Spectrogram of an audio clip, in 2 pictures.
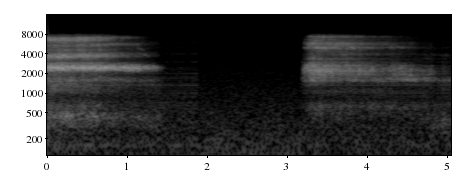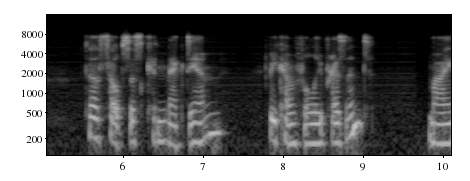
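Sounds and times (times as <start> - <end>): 
deep breath in and out through the mouth: 0.0 - 1.5, 3.2 - 5.5
speech: 5.6 - 9.2, 9.8 - 10.1.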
